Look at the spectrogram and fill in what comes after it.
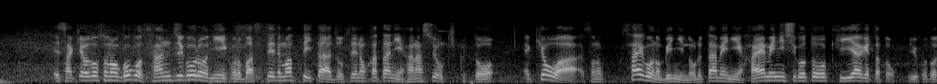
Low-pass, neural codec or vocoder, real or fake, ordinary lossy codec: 7.2 kHz; none; real; Opus, 32 kbps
